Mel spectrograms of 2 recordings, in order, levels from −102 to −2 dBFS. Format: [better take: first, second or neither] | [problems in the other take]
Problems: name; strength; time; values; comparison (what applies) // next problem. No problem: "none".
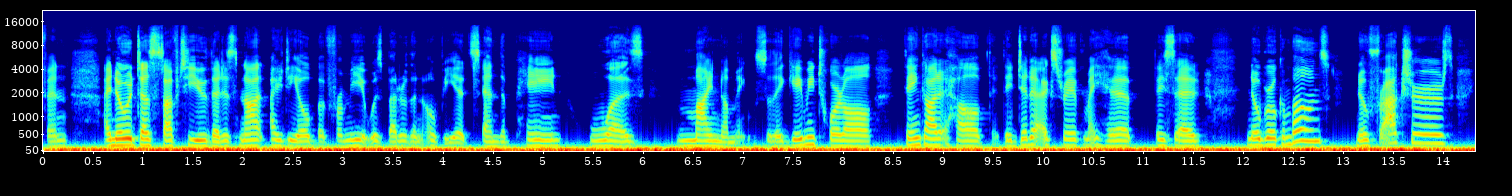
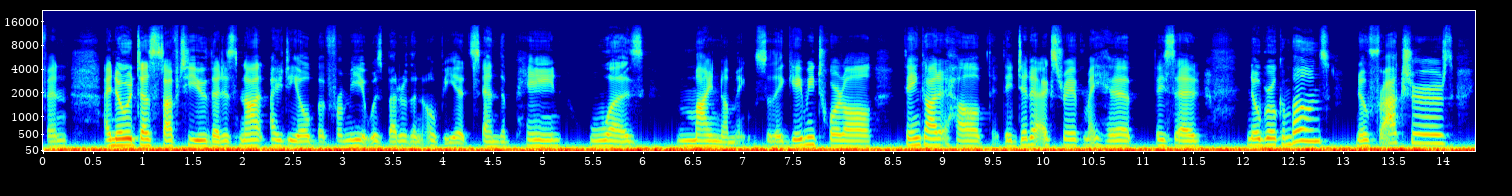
neither | low rumble; noticeable; throughout; 10 dB below the speech; the same in both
